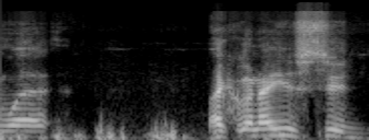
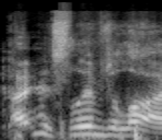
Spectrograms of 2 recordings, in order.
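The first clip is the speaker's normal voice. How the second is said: loud; 4 semitones higher, 6 dB louder than usual. Real, not acted. Repeats line.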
